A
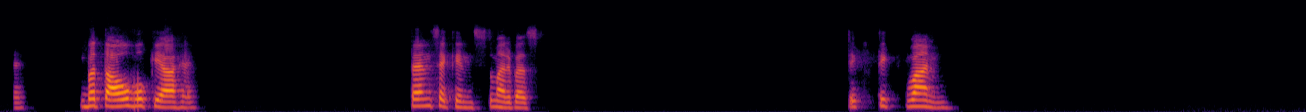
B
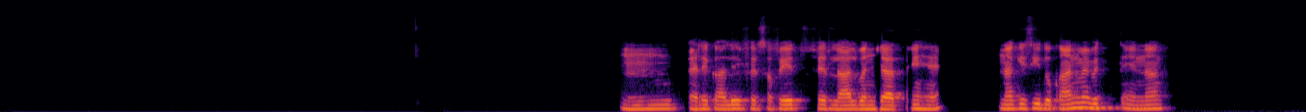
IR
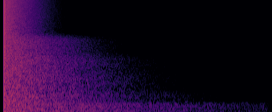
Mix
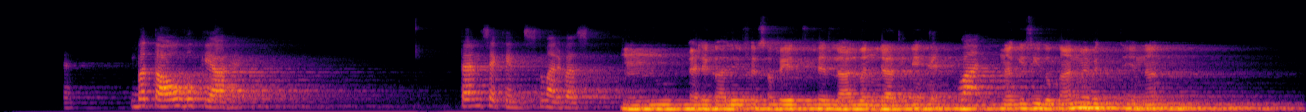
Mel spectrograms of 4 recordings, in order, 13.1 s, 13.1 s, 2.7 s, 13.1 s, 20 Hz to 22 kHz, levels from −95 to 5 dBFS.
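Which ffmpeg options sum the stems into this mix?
-filter_complex "[0:a]lowshelf=f=440:g=-11.5,flanger=delay=0.9:depth=7.4:regen=-39:speed=2:shape=triangular,adelay=500,volume=0.5dB,asplit=2[a][b];[b]volume=-12.5dB[c];[1:a]bandreject=f=50:t=h:w=6,bandreject=f=100:t=h:w=6,bandreject=f=150:t=h:w=6,asubboost=boost=7:cutoff=210,volume=-1dB,asplit=2[d][e];[e]volume=-7.5dB[f];[2:a]atrim=start_sample=2205[g];[c][f]amix=inputs=2:normalize=0[h];[h][g]afir=irnorm=-1:irlink=0[i];[a][d][i]amix=inputs=3:normalize=0,dynaudnorm=f=320:g=7:m=6.5dB,flanger=delay=7.1:depth=7.8:regen=-64:speed=0.3:shape=sinusoidal"

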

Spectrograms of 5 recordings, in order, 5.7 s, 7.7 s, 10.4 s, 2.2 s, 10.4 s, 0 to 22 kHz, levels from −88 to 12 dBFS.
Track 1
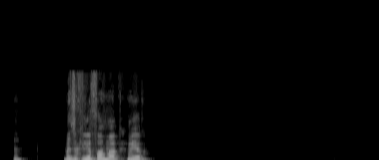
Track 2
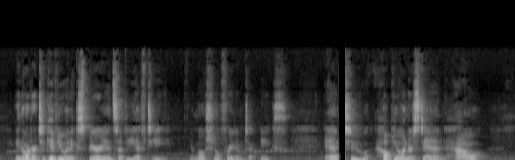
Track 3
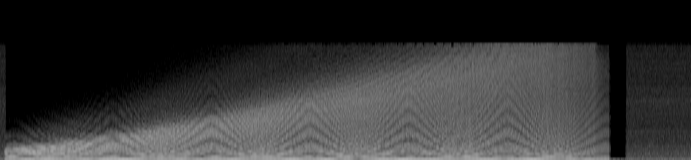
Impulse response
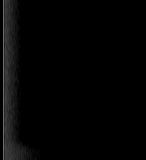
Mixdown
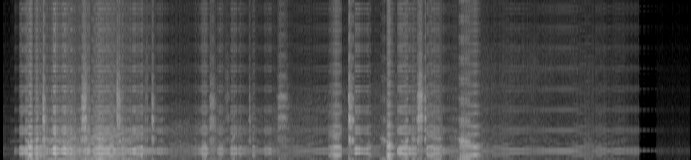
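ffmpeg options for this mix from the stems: -filter_complex "[0:a]aecho=1:1:3.1:0.38,volume=-3.5dB[a];[1:a]adelay=50,volume=-1.5dB[b];[2:a]alimiter=limit=-20.5dB:level=0:latency=1:release=23,adelay=450,volume=-0.5dB,afade=t=out:st=2:d=0.38:silence=0.281838[c];[a][b][c]amix=inputs=3:normalize=0,aeval=exprs='val(0)*sgn(sin(2*PI*1400*n/s))':c=same"

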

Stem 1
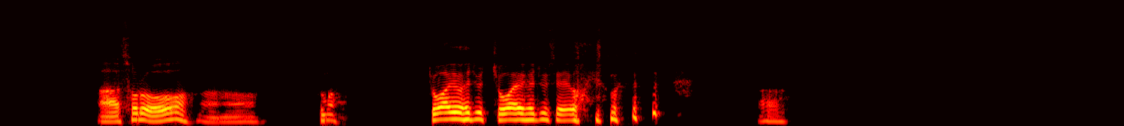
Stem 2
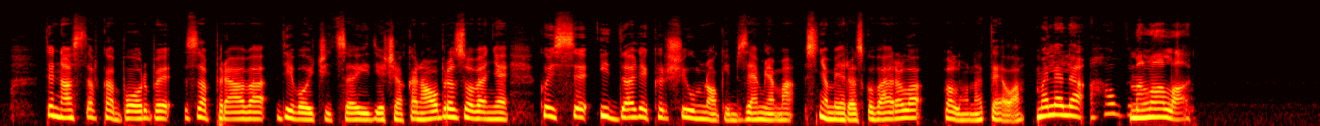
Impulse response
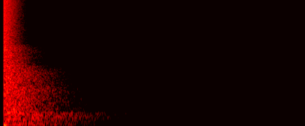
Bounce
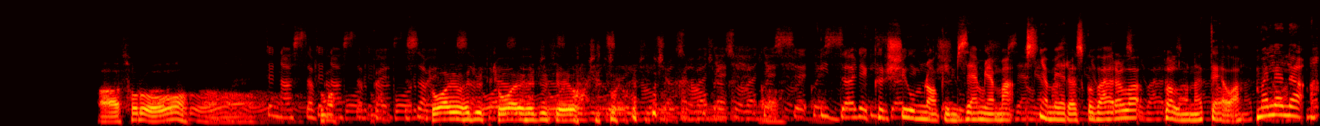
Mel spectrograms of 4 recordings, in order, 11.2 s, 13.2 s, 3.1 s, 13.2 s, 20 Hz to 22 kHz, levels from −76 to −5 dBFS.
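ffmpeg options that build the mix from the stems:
-filter_complex "[0:a]lowshelf=f=210:g=-10.5,alimiter=level_in=1dB:limit=-24dB:level=0:latency=1:release=36,volume=-1dB,volume=3dB,asplit=3[a][b][c];[b]volume=-12.5dB[d];[1:a]highshelf=f=4.3k:g=10,acompressor=threshold=-27dB:ratio=6,lowshelf=f=110:g=-9.5,adelay=2200,volume=-1dB,asplit=2[e][f];[f]volume=-13.5dB[g];[c]apad=whole_len=679428[h];[e][h]sidechaincompress=threshold=-49dB:ratio=6:attack=6.4:release=1290[i];[d][g]amix=inputs=2:normalize=0,aecho=0:1:497|994|1491|1988|2485|2982:1|0.41|0.168|0.0689|0.0283|0.0116[j];[a][i][j]amix=inputs=3:normalize=0,highshelf=f=5.2k:g=-10.5"

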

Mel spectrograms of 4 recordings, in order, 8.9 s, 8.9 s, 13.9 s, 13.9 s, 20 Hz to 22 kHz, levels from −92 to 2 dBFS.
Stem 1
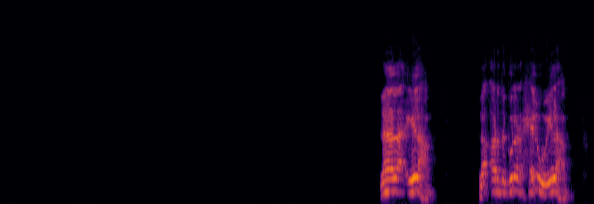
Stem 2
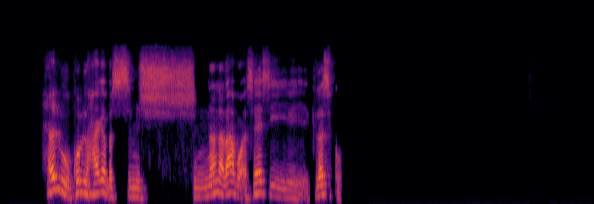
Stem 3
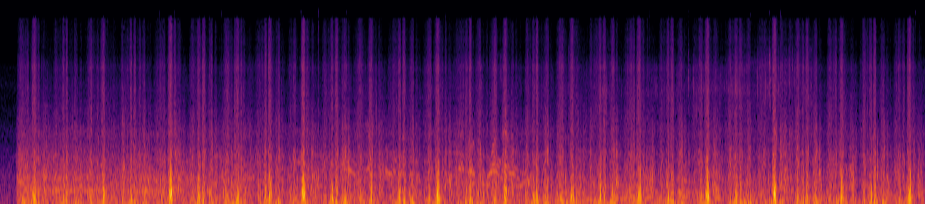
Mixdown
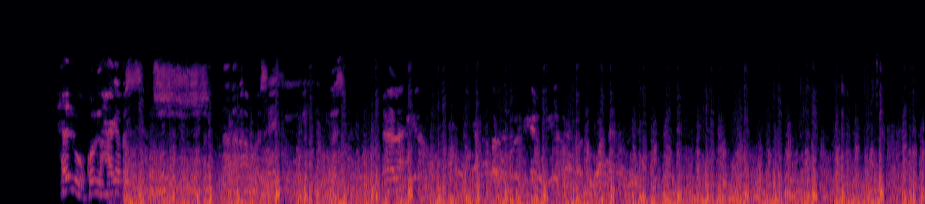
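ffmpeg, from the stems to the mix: -filter_complex "[0:a]volume=-3.5dB[a];[1:a]highshelf=f=1.6k:t=q:w=1.5:g=7.5,aecho=1:1:2.3:0.34,acrossover=split=620|3100[b][c][d];[b]acompressor=threshold=-39dB:ratio=4[e];[c]acompressor=threshold=-35dB:ratio=4[f];[d]acompressor=threshold=-38dB:ratio=4[g];[e][f][g]amix=inputs=3:normalize=0,adelay=200,volume=-5.5dB[h];[2:a]adelay=1600,volume=0dB[i];[a][h][i]amix=inputs=3:normalize=0,afftdn=nr=17:nf=-41,flanger=delay=18.5:depth=7.9:speed=1.9,acompressor=threshold=-37dB:ratio=6"

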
